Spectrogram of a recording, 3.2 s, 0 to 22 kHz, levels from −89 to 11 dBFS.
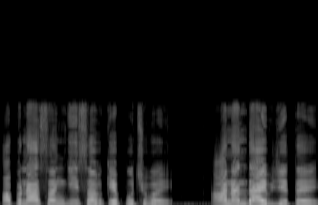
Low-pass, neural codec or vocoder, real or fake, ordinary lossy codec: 10.8 kHz; none; real; none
